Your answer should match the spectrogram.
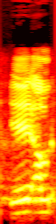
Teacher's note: ए और ऐ का उच्चारण स्थान कंठ तालु है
